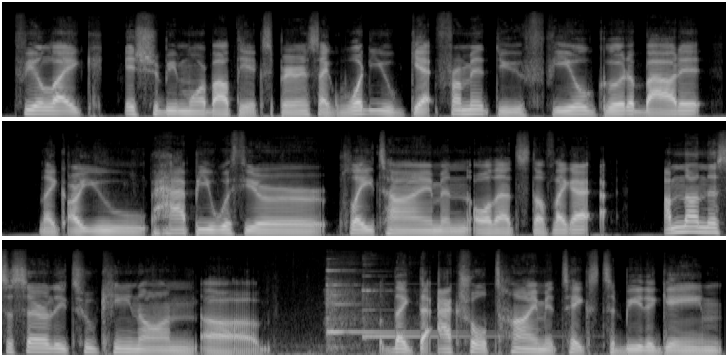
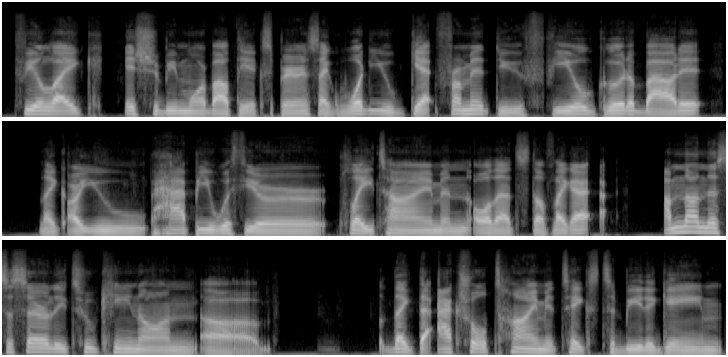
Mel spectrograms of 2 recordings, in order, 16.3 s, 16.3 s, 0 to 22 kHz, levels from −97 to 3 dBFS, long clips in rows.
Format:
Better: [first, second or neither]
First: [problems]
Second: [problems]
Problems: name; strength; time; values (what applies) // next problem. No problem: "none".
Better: second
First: doorbell; noticeable; from 13 to 14 s; peak 7 dB below the speech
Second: none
